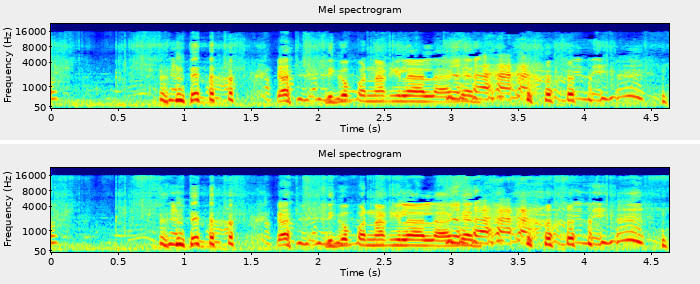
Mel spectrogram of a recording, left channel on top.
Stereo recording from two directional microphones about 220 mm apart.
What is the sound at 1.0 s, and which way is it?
Speech, 10° right (ahead or behind).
